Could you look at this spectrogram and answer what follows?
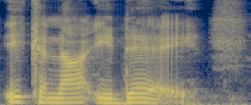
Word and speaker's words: Ikanaide: looks like Dimash has given me the correct pronunciation Ikanaide is what he's singing so thank you Dimash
